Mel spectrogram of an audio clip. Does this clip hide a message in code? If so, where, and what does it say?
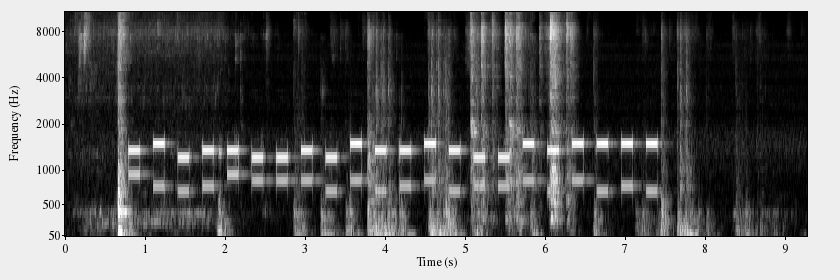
Yes: DTMF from 0.8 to 7.4 s, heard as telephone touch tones, dialled by machine, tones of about 140 ms, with room echo and kitchen noise. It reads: 0615077819259244929363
